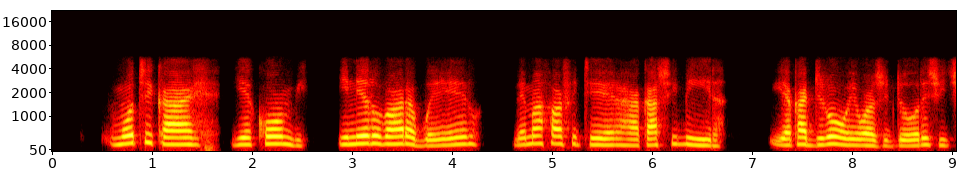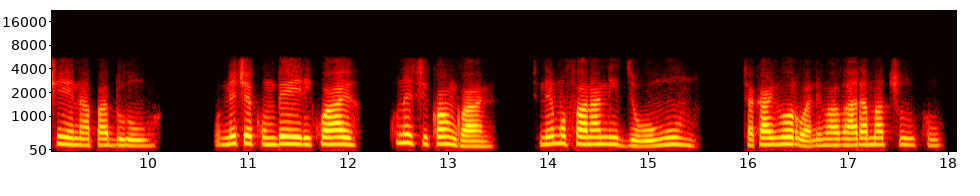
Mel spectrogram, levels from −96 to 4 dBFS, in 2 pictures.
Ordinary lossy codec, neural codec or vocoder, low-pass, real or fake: Opus, 16 kbps; codec, 16 kHz, 0.3 kbps, FocalCodec; 5.4 kHz; fake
